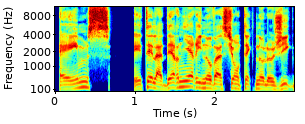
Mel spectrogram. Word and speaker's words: AMHS: Le système d'habitation d'urgence multi-espèce adaptatif AMHS prononcé AIMS était la dernière innovation technologique de l'empire zaien.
